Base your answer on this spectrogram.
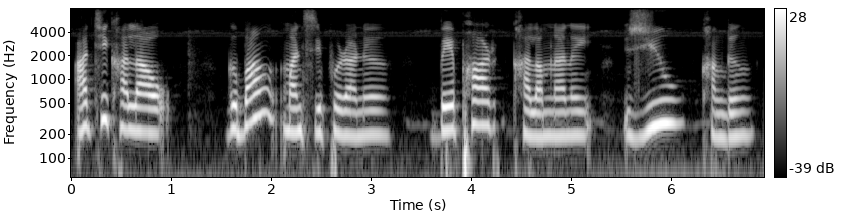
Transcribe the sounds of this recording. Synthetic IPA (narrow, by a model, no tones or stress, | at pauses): a̰tʰikʰalaw | ɡɯbaŋmansipʰɯɾanɯ | bepʰaɾkʰalamnanɯj | ziukʰaŋdɯŋ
